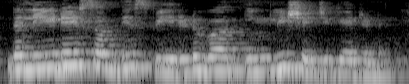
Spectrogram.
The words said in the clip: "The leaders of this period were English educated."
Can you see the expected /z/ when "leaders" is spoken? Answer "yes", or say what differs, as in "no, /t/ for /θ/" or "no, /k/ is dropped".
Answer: no, /s/ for /z/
